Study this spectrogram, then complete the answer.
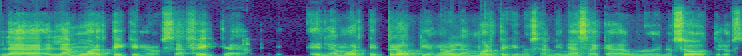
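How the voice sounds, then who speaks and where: A man's fairly low, fairly slow voice, a plain, everyday voice, in a dry, close sound with no echo. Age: 60s. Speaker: philosophy lecturer. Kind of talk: seminar talk.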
